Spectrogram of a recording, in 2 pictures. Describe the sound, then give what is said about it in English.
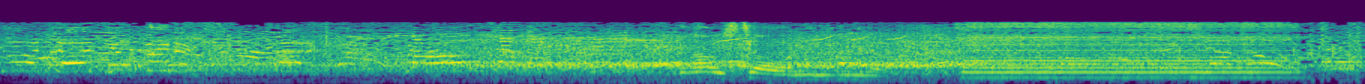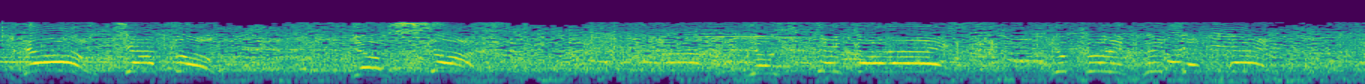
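A large baseball stadium crowd roars continuously at a visiting pitcher on the mound facing the New York Yankees, a dense wash of cheering, shouting and jeering voices, with a loud sustained horn blast cutting through midway before the din carries on. “The crowd is brutal.”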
